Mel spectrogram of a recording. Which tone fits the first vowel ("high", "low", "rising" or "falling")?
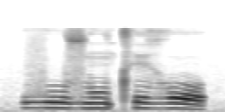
low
